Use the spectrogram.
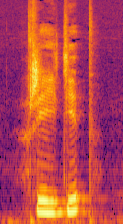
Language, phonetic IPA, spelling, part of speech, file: Czech, [ˈr̝iːɟɪt], řídit, verb, Cs-řídit.ogg
- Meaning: 1. to control 2. to drive (a car) 3. to steer (a vehicle, including ship) 4. to govern 5. to follow (object: rules, instructions)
